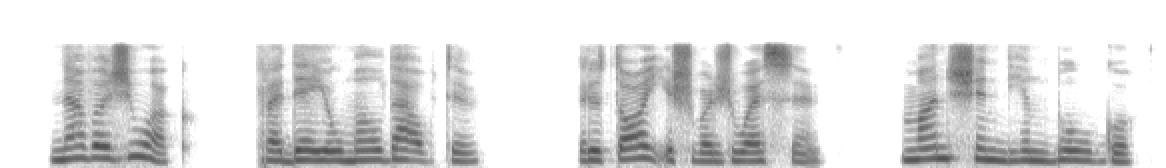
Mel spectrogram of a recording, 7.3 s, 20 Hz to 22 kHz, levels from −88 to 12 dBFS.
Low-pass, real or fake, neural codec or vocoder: 7.2 kHz; fake; codec, 16 kHz, 0.8 kbps, ZipCodec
